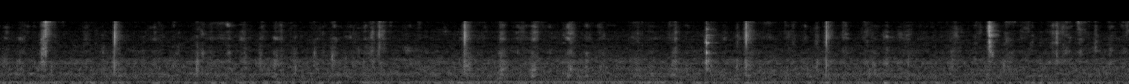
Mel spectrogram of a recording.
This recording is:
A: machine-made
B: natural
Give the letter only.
A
